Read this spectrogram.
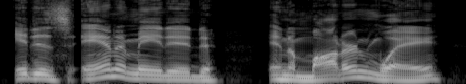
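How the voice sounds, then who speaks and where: Podcast guy, opinionated and sweary, really animated pitch, dry recording. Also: normal speed, no room sound. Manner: emphatic, sweary, analytical. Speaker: podcast host. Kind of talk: casual opinionated review chat.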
